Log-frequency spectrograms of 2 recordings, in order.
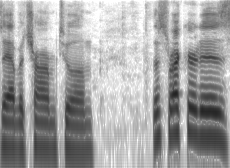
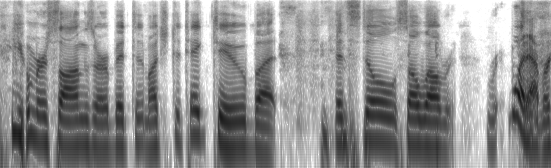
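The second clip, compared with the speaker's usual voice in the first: usual speaking voice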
